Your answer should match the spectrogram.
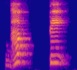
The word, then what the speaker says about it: भक्ति: बाद आधा क, भक, भक्ति, भक्ति, त के साथ है छोटी की मात्रा, त कौन सा, तरबूज वाला, टमाटर वाला नहीं है, भक्ति, उसके आगे है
